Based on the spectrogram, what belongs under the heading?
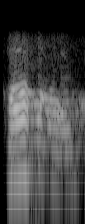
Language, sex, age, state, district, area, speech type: Odia, female, 45-60, Odisha, Dhenkanal, rural, conversation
